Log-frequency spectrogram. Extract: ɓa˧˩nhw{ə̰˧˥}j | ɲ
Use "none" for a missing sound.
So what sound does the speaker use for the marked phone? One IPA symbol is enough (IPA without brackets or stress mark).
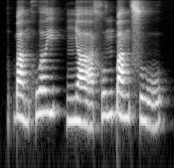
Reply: ə˧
